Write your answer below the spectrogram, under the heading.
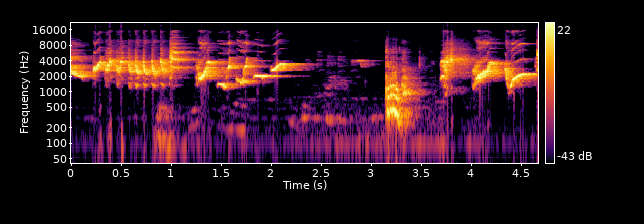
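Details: Song of a caged white-rumped shama kept for song contests in Indonesia, said to be in 90% condition and full of learned song material. High, fast, bright whistles and trills are broken by a short pause, then a burst of rasping notes and rising whistles.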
